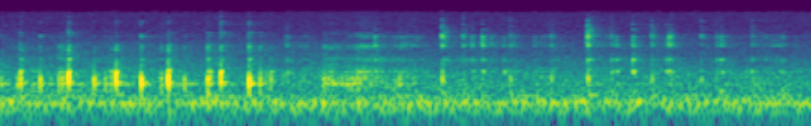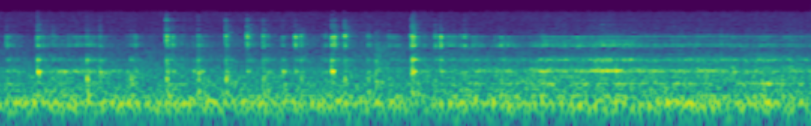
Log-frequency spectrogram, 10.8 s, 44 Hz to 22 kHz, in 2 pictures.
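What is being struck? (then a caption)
Small polished wooden bowl with wooden lid. Fingertips and nails tap and scratch a small, round, hollow, polished wooden bowl, empty and resting on a table, with its wooden lid held tilted against it. Sharp, hollow taps with a woody tone near 500 Hz come quickly and loudest in the first two seconds. They give way to softer, steady scratching and scattered lighter taps over a faint hiss.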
